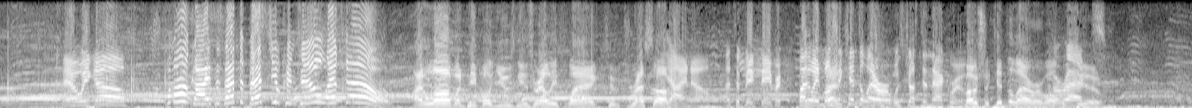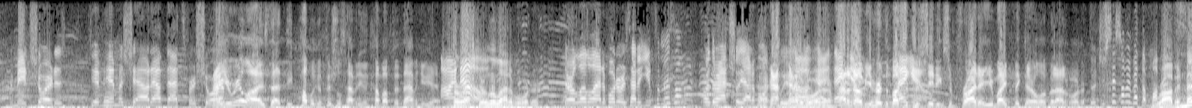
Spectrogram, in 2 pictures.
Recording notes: LIVE from NYC.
